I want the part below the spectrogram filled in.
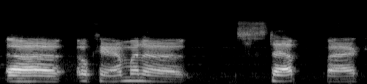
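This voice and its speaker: A man playing a tabletop game, halting as he says what he does step by step. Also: mid-range voice, fairly even intonation, fairly bright tone, no room sound, highs cut off, soft background music. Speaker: player. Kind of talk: casual tabletop play.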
